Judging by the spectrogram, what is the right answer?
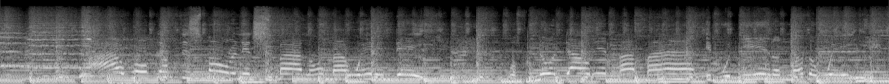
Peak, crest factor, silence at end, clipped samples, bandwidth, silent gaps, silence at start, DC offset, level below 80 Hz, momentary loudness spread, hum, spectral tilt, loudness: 0 dBFS; 8 dB; 0 s; 0.3%; 15.5 kHz; none; 0 s; under 0.1%; -24 dBFS; 3 LU; none; -7 dB/octave; -10 LUFS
